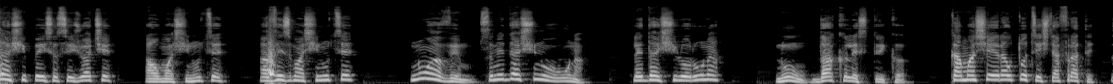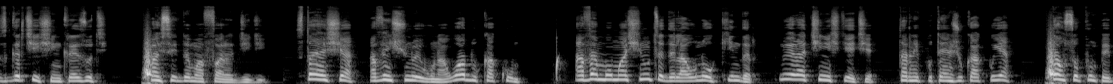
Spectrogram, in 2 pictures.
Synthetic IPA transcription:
d̪aʃipeejsəse̞ʒwat͡ʃe̞ | awmaʃinut̪se̞ | ave̞t̪sʲmaʃinut̪se̞ | nuave̞msəne̞d̪eaʃinowouna̰ | le̞d̪ajʃilo̞ɾuna | nud̪akəle̞st̪ɾikə | kamaʃaje̞ɾawt̪o̞t̪sʲeʃt̪ʲjafɾat̪e̞ɨzɡərt͡ʃiʃiɨŋkɾe̞zut̪sʲ | hajsəjd̪əmafaɾəd͡ʒid͡ʒi | st̪ajaʃaːve̞mʃino̞junawad̪ukakum | aveamo̞maʃinut̪səd̪e̞launowkʲind̪ər | nuje̞ɾat͡ʃineʃt̪ije̞t͡ʃe̞ | d̪̥arne̞put̪eamʒukakuja | t̪awsopunpe̞

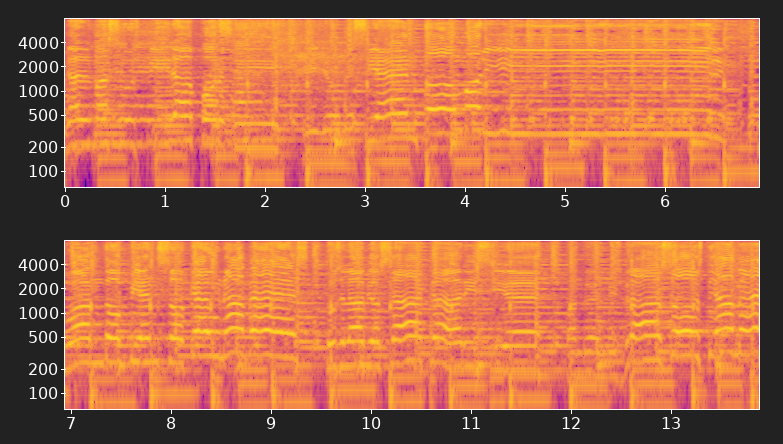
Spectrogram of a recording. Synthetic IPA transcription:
mialmasuspiɾapo̞ɾt̪i | iʝo̞me̞sjent̪omoɾi | ɾ | kwand̪o̞pje̞nso̞ke̞unaβes | t̪us̬laβjo̞sakaɾisje | kkwand̪oenmizβɾasost̪eame

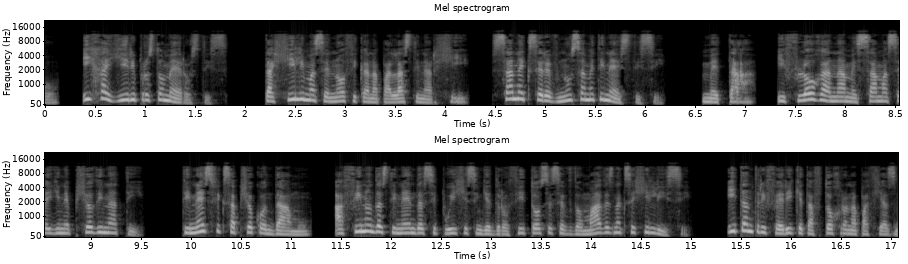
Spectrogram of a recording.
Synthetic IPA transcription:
o̰ | ixɐʝiɾipɾo̞st̪o̞me̞ɾo̞st̪is | t̪ɐçilimɐse̞no̞θikɐnɐpɐlɐst̪inɐɾçi | sɐne̞kse̞ɾe̞vnusɐme̞t̪ine̞sθisḭ | me̞t̪ɐ | iflo̞ɣɐːnɐme̞sɐmɐse̞ʝine̞pço̞ðinɐt̪i | t̪ine̞sfiksɐpço̞ko̞nd̪ɐmu | ɐfino̞nd̪ɐst̪ine̞nd̪ɐsipuiçe̞siɲɟe̞nd̪ɾo̞θit̪o̞se̞se̞vðo̞mɐðe̞znɐkse̞çilisḭ | it̪ɐnt̪ɾife̞ɾice̞t̪ɐft̪o̞xɾo̞nɐpɐθçɐz

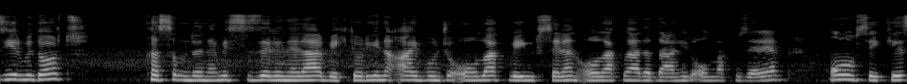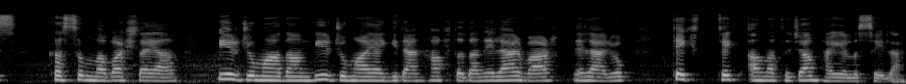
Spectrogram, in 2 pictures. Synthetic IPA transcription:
yzjiɾmid̪øɾt̪ | kʰasɯmd̪ø̞ne̞misizlʲe̞ɾine̞lʲæɾbɛclʲijo̞ɾjinɛ̰ʔajbuɾd͡ʒuʔo̞ːlˠakvɛjycse̞lʲænʔo̞̰lˠaklˠaɾd̪ad̪aːɦilʲo̞̰lˠmakyze̞ɾɛ | o̞nse̞cʰiz̥ | kʰasɯmlˠabaʃlˠajan | biɾd͡ʒumaːd̪anbiɾd͡ʒumaːjaɟid̪ænɦaft̪ʰad̪ane̞lʲæɾvaɾne̞lʲæɾjo̞k̚ | t̪ʰɛct̪ʰɛca̰nlˠat̪ʰɯd͡ʒaːmɦajɯɾlˠɯsɯjlˠa̰

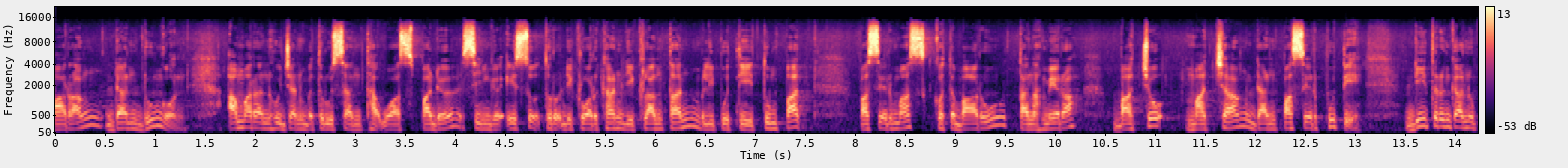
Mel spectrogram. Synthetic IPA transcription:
aɾaŋdanduŋɡʊ̰nʔamãɾanɦud͡ʒanbərt̪əɾusant̪aʔwaspadasəhiŋɡaʔesʊʔt̪uɾʊt̪̚dikəluarkandikəlant̪anmə̃liput̪it̪umpat̪̚pasɪrmaskot̪abaɾut̪anahmẽɾahbat͡ʃʊʔmãt͡ʃaŋdanpasɪrput̪ɪ̰hdit̪əɾəŋɡanu

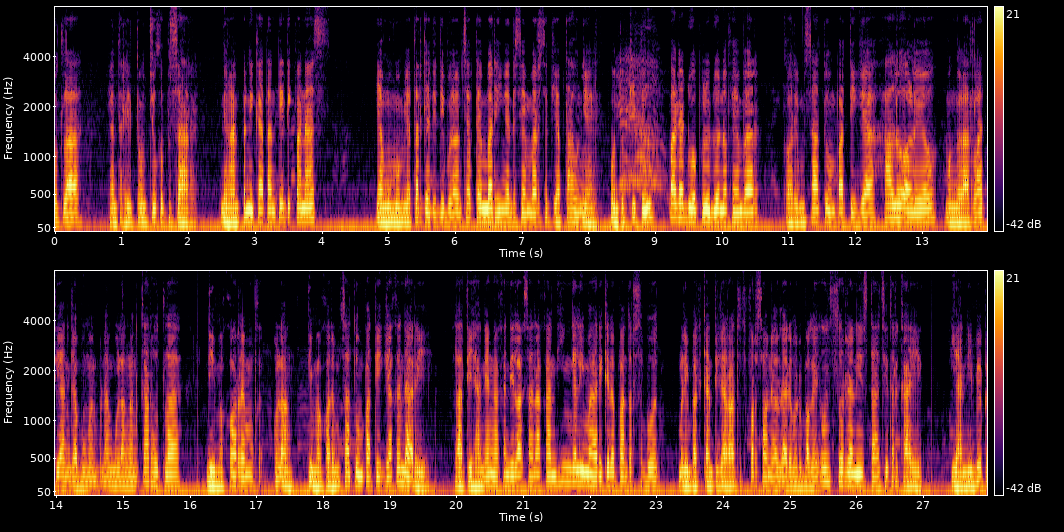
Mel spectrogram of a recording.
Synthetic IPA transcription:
ut̪la | jaŋt̪ərhit̪uŋt͡ʃukʊp̚bəsar | dəŋanpənikat̪ant̪it̪ɪk̚panas | jaŋumumɲat̪ərd͡ʒadidibulansɛp̚t̪ɛmbərhiŋɡadesɛmbərsət̪iap̚t̪aɦunɲaunt̪ʊkit̪u | padaduapuluduanofɛmbər | koɾimsat̪uəmpat̪ːiɡahaluoleoməŋɡəlarlat̪iɦanɡabuŋanpənaŋɡulaŋankarhut̪ladimaom | laŋdimakoɾimsat̪uəmpat̪ːiɡakəndaɾi | lat̪iɦanjaŋakandilaksanakanɦiŋɡalimaɦaɾikədəpant̪ərsəbʊt̪̚məlibat̪̚kant̪iɡaɾat̪uspərsonɛldaɾibərbaɡajunsʊrdaninst̪ansit̪ərkaɪt̪̚ | janibe

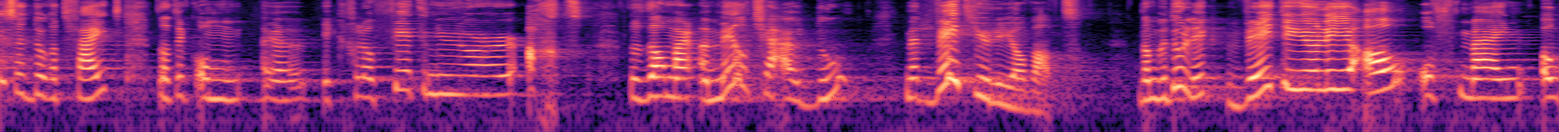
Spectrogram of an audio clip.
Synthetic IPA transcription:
zədʊːrɦətfɛjtdɑtɪkɔm | ɪkχəlowffɪːɹtinyːɹɑχt | d̥ɑdɑnˠmaːɹənmɪːlˠtjəʔœ̰ɥt̚du | mɛtʋejtənjɵliɑlˠʋɑ̰t | dɑnbədulˠɪkʋejtənjɵliʔɑlˠʔɔfmɛjno

